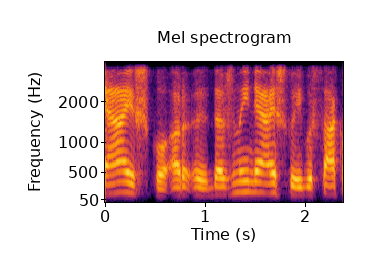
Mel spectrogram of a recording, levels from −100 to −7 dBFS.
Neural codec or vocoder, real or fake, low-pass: codec, 16 kHz in and 24 kHz out, 1 kbps, XY-Tokenizer; fake; 3.6 kHz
